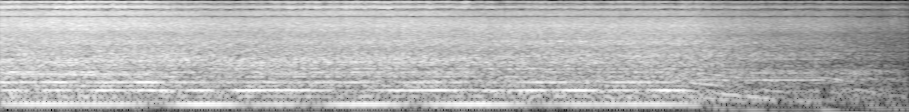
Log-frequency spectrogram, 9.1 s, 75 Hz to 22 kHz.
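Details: John Deere Z325E mower after drive belt replacement, throttle all the way up: steady, even hum for about seven seconds with no slapping or squeal, then shuts off and spins down.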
